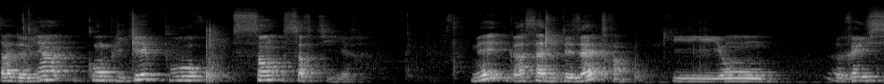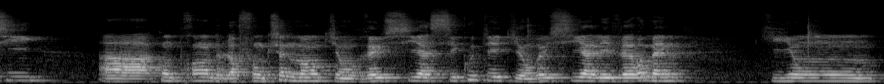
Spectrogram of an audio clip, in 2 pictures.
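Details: Adult French-speaking man who has stuttered since childhood, for decades, and says he now manages to speak through it; stuttering.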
